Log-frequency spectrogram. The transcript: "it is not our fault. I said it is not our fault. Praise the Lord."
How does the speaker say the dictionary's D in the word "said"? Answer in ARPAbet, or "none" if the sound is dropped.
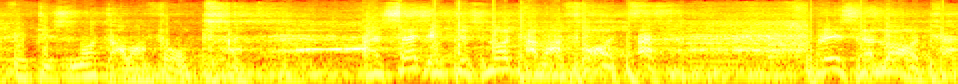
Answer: D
